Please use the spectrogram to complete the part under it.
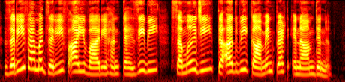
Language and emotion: Kashmiri, neutral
